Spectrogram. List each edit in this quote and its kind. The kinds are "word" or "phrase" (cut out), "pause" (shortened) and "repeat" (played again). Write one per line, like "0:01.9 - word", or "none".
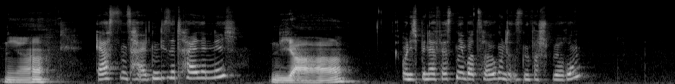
none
